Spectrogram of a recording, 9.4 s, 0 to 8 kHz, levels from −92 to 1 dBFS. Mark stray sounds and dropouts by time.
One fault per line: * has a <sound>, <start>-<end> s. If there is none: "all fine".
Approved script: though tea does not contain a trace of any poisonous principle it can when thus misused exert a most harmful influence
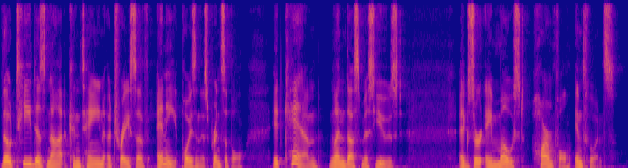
all fine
